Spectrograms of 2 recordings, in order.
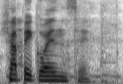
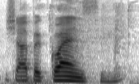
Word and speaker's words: Chapecoense: Chapacé. – Chapecoense. – Chapecoense.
